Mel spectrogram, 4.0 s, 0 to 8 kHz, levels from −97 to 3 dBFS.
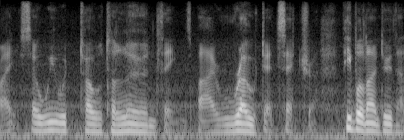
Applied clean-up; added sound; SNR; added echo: none; none; none; none.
